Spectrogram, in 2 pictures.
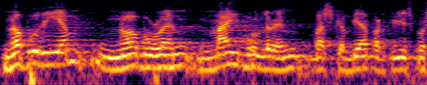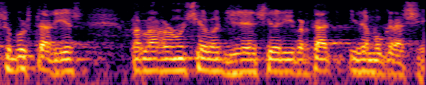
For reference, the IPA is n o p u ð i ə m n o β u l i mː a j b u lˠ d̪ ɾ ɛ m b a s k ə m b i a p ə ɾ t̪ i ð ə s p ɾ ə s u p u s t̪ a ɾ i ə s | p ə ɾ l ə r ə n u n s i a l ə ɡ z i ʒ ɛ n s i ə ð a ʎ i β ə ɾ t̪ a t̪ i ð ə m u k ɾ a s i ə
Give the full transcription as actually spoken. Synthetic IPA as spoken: n o p u ð i ə m n o β u l ɛ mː a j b u lˠ d̪ ɾ ɛ m b a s k ə m b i a p ə ɾ t̪ i ð ə s p ɾ ə s u p u s t̪ a ɾ i ə s | p ə ɾ l ə r ə n u n s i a l ə ɡ z i ʒ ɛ n s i ə ð ə ʎ i β ə ɾ t̪ a t̪ i ð ə m u k ɾ a s i ə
